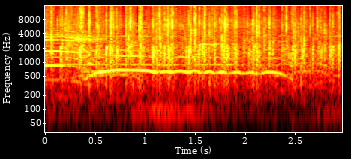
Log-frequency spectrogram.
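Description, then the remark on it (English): An audience breaks into steady, dense applause, with the claps blending into a continuous wash of noise. A sustained high whistle or cheer rises above the clapping for most of it. “Let's give a round of applause to everybody.”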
